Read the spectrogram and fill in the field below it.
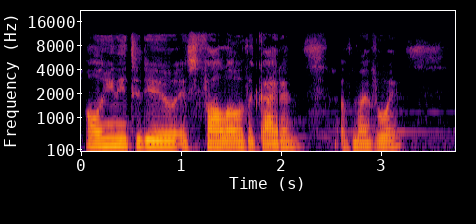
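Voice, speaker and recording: A woman leading a guided meditation as a yoga nidra teacher, speaking in soothing, unhurried short phrases with pauses between them. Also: deep voice, steady tone, darkish tone. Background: faint music.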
